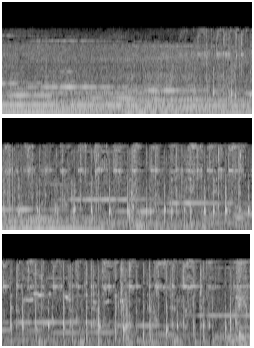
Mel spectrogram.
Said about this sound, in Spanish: cochero detenía los caballos en el patio de un amplio castillo en ruinas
